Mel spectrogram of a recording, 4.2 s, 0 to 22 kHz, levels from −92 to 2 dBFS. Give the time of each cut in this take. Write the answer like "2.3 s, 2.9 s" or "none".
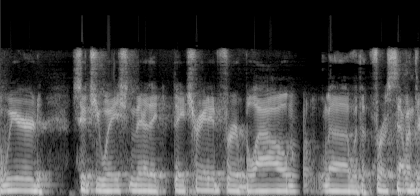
none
